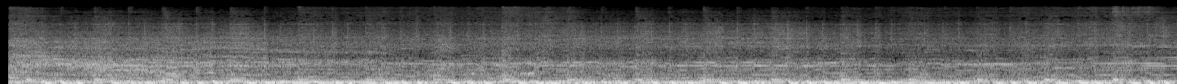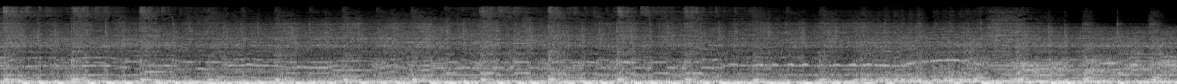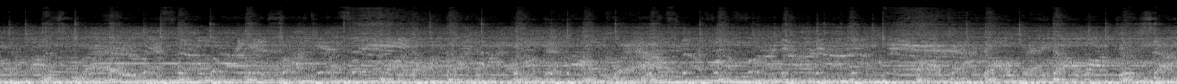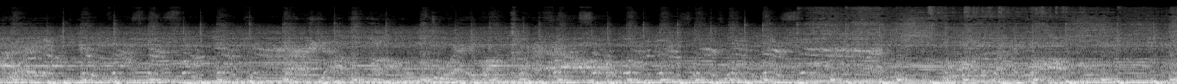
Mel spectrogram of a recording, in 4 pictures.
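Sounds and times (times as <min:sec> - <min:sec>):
loud live rock band: 0:00.0 - 0:47.0
shouted vocals: 0:00.1 - 0:13.6, 0:20.3 - 0:47.0.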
